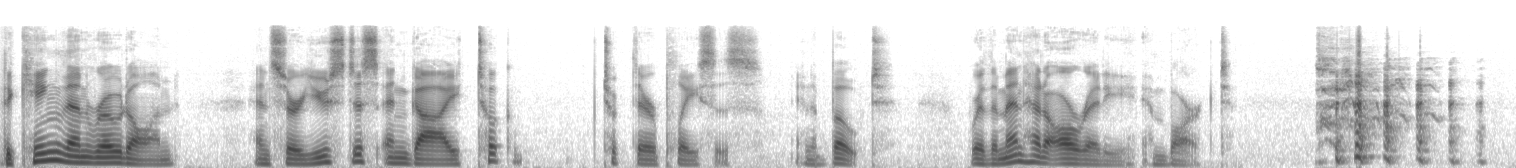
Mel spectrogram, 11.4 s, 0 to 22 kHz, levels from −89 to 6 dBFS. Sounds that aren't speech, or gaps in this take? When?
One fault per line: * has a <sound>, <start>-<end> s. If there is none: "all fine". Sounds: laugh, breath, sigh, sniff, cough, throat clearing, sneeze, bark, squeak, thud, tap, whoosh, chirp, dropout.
* has a laugh, 9.9-11.2 s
